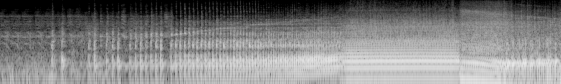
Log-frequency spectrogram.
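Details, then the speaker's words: Cheap supercharged Mazda Miata drift car on a swapped engine, driving after a year of struggles: revs up with a light ticking near four per second. It tends to stall and AFRs stay good. Tick or knock, cause not pinned down. "There's a bit of a knock sound coming from there. Maybe there's there's some sort of a tick going on."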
